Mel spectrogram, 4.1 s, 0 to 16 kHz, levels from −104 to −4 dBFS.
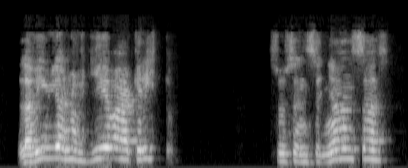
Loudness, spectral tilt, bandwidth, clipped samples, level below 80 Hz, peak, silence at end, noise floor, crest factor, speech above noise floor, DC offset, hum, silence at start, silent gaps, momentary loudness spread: -27 LUFS; -4 dB/octave; 8.2 kHz; under 0.1%; -66 dBFS; -8 dBFS; 0.2 s; under -90 dBFS; 20 dB; over 63 dB; under 0.1%; none; 0.2 s; none; 9 LU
